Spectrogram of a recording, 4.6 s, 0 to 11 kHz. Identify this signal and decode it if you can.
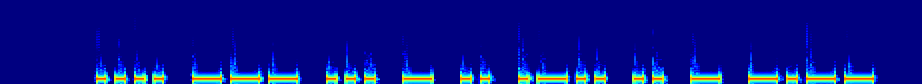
Morse code, heard as a keyed tone, about 25 wpm, 700 Hz. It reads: HOSTILITY
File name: Nine Letter Words - 25wpm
